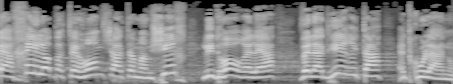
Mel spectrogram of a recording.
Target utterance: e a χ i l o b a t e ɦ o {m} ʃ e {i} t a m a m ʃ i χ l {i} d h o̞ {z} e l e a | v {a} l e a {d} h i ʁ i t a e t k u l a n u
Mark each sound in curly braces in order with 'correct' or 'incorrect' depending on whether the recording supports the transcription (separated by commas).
correct, incorrect, correct, incorrect, incorrect, correct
